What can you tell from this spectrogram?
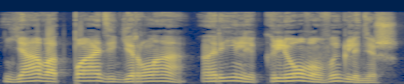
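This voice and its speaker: An excitable young punk, voiced by a man, gushes in slang in a raised, eager voice. He sounds breathless and boyish. The recording is dry and close. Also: medium pitch, takes it slowly, dry recording, voice pushed up, lightly acted. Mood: excited gushing.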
